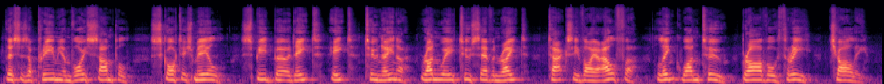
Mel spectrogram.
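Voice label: Scottish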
